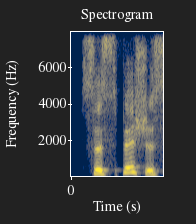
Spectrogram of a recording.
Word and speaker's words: suspicious: asking me for suspicious suspicious it's a three- syllable word stress on the second syllable so you are very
